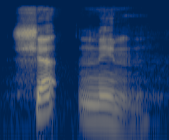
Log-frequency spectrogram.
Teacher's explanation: شین زبر، پھر دیکھیں حمزہ کو مجزم آ رہا ہے، جھٹکے کے ساتھ پڑھیں گے، شین زبر حمزہ جزم ش، نون دو زیر نن، شأنن۔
